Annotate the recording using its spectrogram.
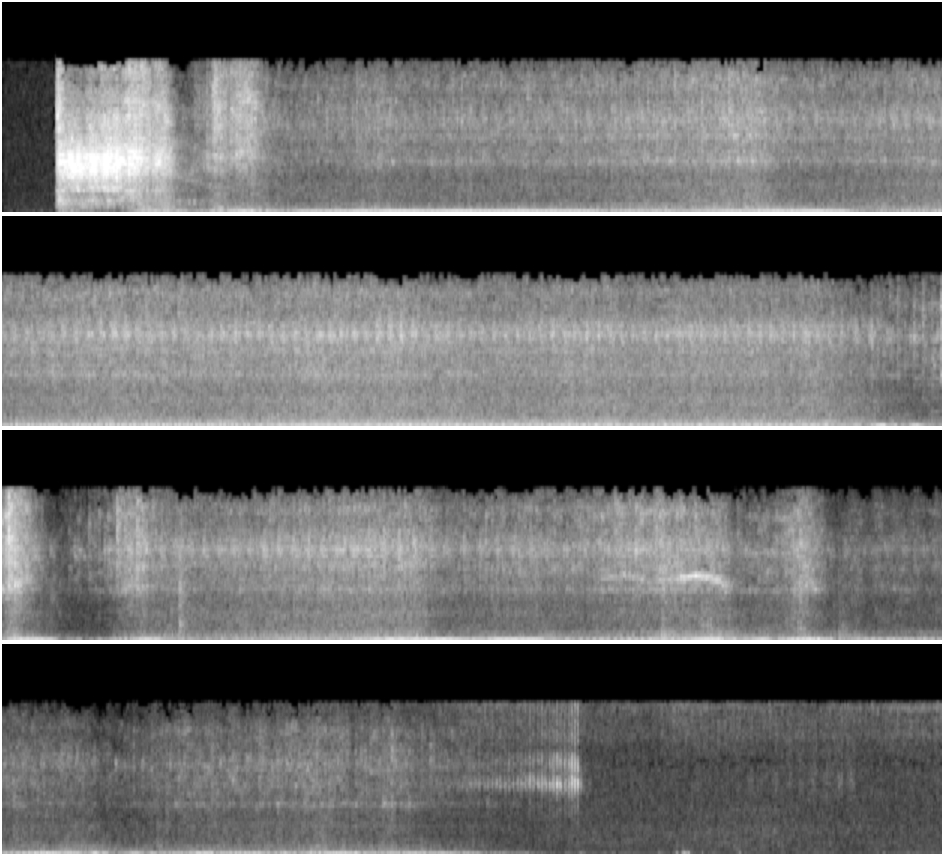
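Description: Ford Capri engine cranked and started about half a second in, then running at idle with a few brief rises in level. The engine sound falls away near the end.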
